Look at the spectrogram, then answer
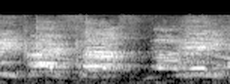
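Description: A wrestling crowd at an old-school match roars and boos in disapproval of a referee's call, a dense wall of voices that swells, dips and swells again.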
